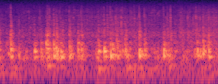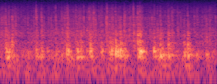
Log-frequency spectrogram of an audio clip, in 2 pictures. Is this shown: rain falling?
yes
